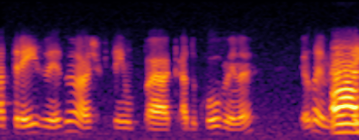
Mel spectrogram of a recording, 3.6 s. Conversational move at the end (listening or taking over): listening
